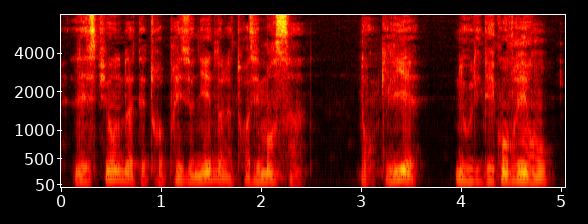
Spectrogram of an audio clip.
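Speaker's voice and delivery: ordinary delivery, nothing marked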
